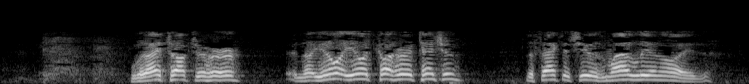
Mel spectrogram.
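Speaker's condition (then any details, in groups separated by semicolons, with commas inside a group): Parkinson's; wakes up around 3 am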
